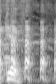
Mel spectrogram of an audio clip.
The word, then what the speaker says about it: GIF: It's GIF. Okay. So graphic exchange interform, it's a hard G.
